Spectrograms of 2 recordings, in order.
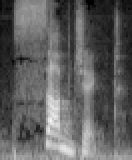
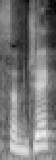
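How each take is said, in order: First: The stress is on the first syllable. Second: The stress is on the second syllable. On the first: It is used as a noun. "I'm stressing on the first syllable" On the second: It is used as a verb. "here my stress has moved to the second syllable"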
